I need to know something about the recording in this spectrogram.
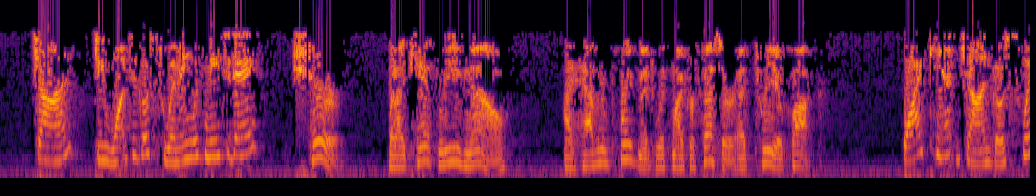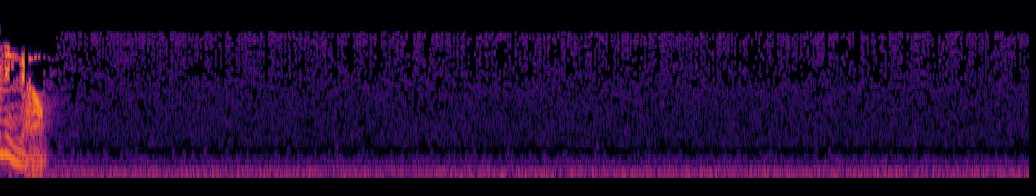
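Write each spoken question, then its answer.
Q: Why can't John go swimming now?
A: He has an appointment with his professor at 3 o'clock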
